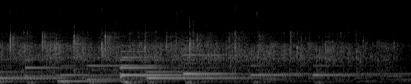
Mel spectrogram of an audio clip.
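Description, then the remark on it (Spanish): A crowd claps steadily and loudly for God, a dense wash of many hands, while sustained keyboard or organ chords ring underneath. “Vamos, dale fuerte ese aplauso a Dios y se los vas a dar.”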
